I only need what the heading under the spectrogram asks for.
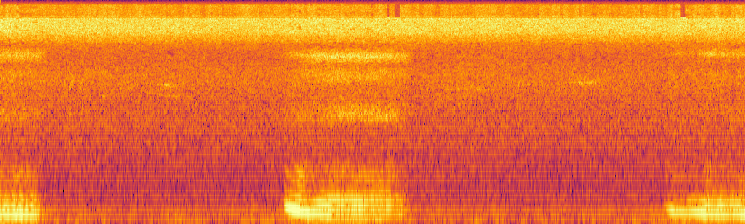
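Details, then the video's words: Sleeping cat Munchie snores in a cramped box, each snore a drawn-out, downward-gliding harmonic wheeze near a second long, repeating at a slow, steady breathing pace in a quiet room. "Munchie kitty snoring and dreaming"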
